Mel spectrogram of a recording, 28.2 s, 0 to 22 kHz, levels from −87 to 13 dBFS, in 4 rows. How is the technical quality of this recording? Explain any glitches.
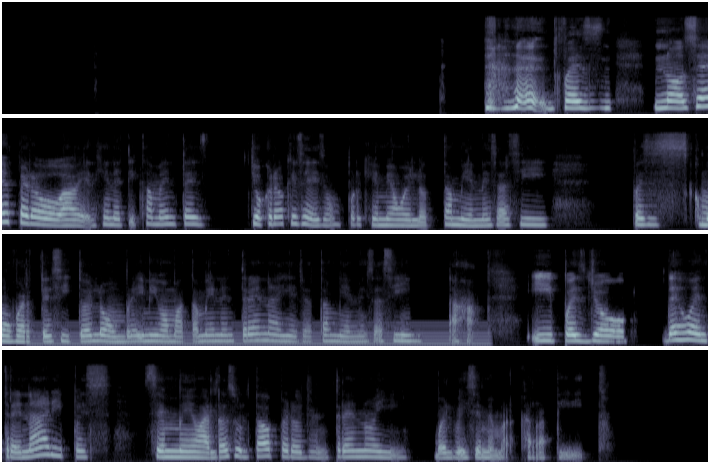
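The recording has one clear glitch, a stretch of mains hum in the middle of the speech.

Mains hum runs from 14.33 to 19.03 s. A ground loop or a nearby transformer is letting the 60 Hz power line leak into the signal path, so a steady low drone at 60 Hz, with some low harmonics above it, sits under the speech. It is roughly 20 dB below the speech.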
